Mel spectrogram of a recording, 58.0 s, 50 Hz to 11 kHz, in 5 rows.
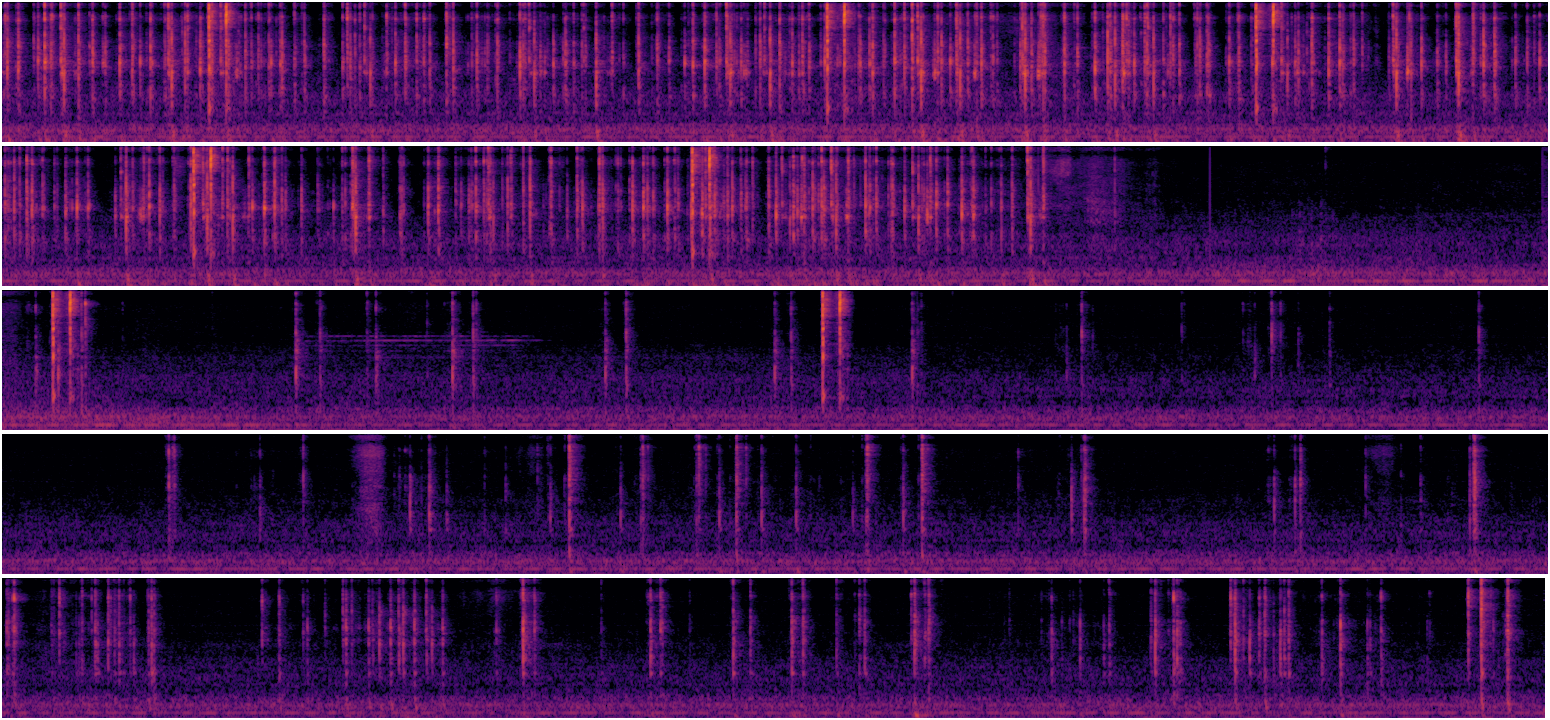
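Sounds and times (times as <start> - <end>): mechanical keyboard typing: 0.0 - 19.5, 23.5 - 23.9, 29.0 - 29.6, 37.8 - 41.9, 42.7 - 43.0, 45.3 - 47.6, 48.3 - 50.5, 51.2 - 53.5, 54.2 - 57.8
low hum: 0.0 - 57.9.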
